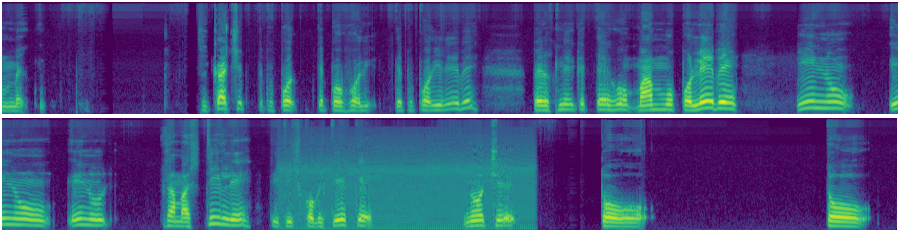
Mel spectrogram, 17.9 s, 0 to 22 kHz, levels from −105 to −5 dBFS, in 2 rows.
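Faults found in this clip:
Comfort noise in place of the background, 1.03–1.63 s, 1.87–1.95 s, 7.75–7.95 s, 14.67–14.95 s: pauses swapped for smoother synthetic noise, mostly quieter, likely Opus DTX discontinuous transmission.

Mains buzz, 11.69–14.33 s: steady raspy 50 Hz harmonic buzz, well below the speech level, from switching spikes entering via a dimmer, rectifier or unshielded lead.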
